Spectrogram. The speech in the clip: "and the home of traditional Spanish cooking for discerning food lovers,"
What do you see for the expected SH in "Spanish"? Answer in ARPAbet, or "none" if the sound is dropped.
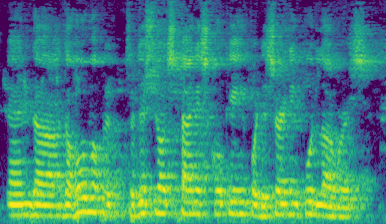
S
